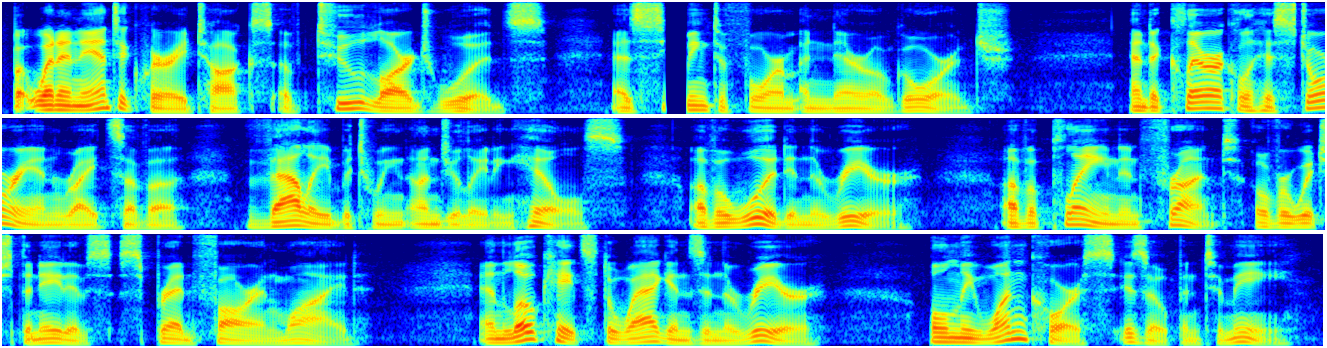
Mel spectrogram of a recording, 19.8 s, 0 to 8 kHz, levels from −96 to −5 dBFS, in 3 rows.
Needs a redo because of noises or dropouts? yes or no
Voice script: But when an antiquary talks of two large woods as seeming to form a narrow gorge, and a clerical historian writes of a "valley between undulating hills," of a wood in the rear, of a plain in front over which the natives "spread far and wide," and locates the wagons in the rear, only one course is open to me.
yes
